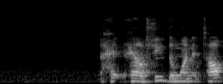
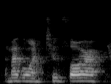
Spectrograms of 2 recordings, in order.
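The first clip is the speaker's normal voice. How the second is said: ordinary talk, nothing marked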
